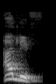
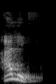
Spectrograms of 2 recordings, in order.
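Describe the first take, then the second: First: It is said light, with unrounded lips. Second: It is said light, with unrounded lips.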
